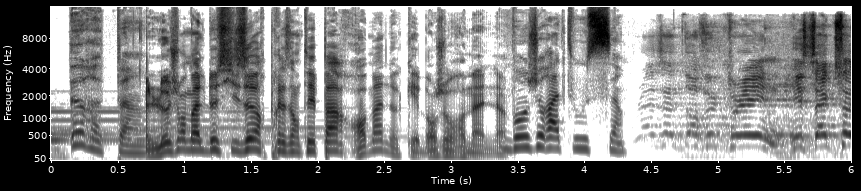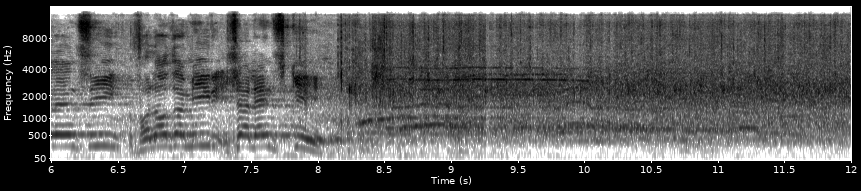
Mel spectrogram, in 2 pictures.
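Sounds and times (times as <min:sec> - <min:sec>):
speech: 0:00.2 - 0:08.9
ovation by European parliamentarians in Brussels welcoming a president: 0:08.1 - 0:12.0.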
